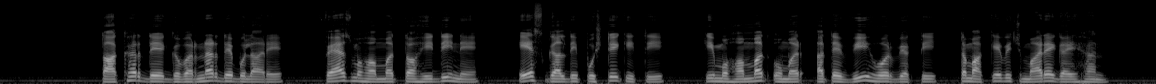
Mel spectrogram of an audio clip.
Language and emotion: Punjabi, neutral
